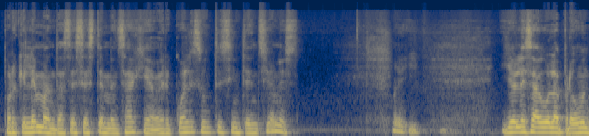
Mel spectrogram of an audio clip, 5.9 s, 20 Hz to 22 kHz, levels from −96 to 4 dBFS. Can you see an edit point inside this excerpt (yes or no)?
yes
